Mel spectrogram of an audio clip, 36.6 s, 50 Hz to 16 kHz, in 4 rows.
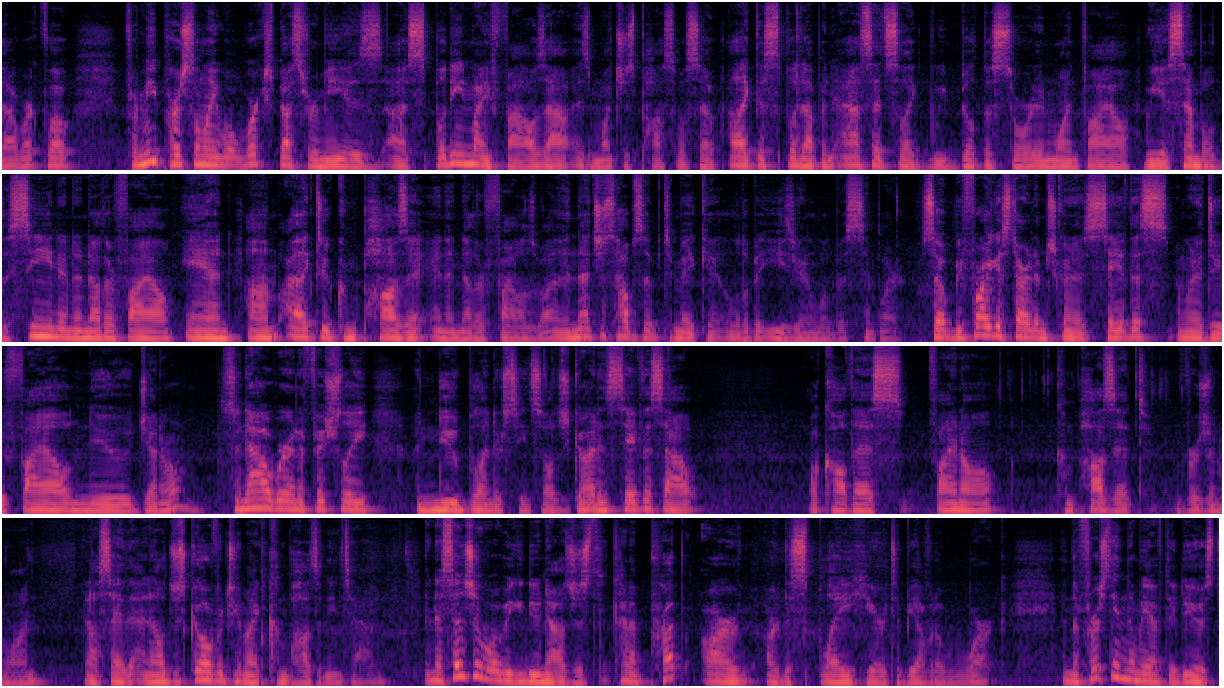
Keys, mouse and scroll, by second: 18.3 typing, 25.2-27.3 typing, 27.9 click.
